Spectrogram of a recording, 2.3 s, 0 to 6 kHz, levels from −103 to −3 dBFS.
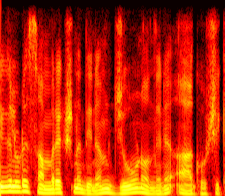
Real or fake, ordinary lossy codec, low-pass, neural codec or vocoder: real; Opus, 24 kbps; 5.4 kHz; none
